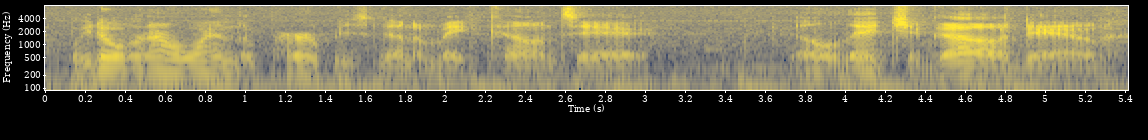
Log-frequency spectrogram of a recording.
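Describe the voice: A gruff, put-on character voice moves at a fairly slow pace against loud background noise. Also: man.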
